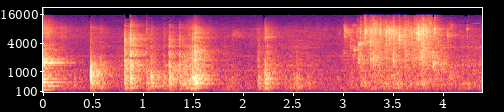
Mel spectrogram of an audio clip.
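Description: A few clicks and knocks as a ceramic mug, a plastic funnel and a plastic soda bottle are handled at a sink, then about a second of hissing water near the end.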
